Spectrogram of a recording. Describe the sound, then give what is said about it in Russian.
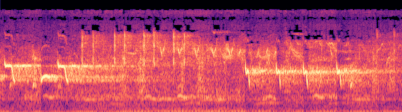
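Birdsong said to come from a nightingale at the edge of a ravine after dark: pure, clear whistled notes held steady, broken by quick chirps and trills. The song runs continuously and sounds loud and bright throughout. “хозяин леса дед Аук услышал на краю оврага незнакомый ему птичий голос. Чистый, прозрачный, как роса.”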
